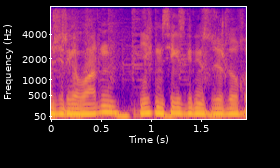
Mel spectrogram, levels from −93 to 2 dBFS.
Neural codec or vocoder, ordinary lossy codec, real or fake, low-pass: none; none; real; none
